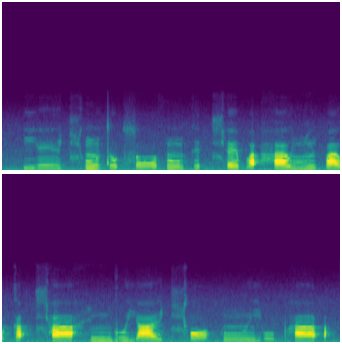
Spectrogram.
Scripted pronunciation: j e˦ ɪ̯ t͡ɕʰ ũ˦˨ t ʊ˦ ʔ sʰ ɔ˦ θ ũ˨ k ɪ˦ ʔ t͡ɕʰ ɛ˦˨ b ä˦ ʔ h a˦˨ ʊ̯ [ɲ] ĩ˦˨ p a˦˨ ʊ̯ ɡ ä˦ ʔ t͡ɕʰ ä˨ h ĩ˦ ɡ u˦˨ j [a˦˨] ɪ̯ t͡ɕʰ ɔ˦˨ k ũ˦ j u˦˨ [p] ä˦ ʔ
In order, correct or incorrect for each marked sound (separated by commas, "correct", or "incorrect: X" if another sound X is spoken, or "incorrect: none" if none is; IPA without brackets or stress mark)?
correct, correct, incorrect: pʰ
